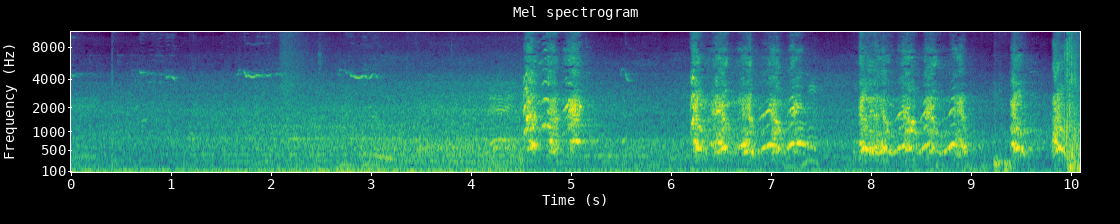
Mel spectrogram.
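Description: A dog barking and yipping excitedly in quick volleys, starting about four and a half seconds in, ending with a splash as it lands in the pool right at the end.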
